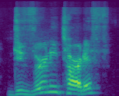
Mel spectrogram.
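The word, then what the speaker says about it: Duvernay-Tardif: so i saw someone gave me the the pronunciation of it duverny tardif uh for dan brown his robbery joe d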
